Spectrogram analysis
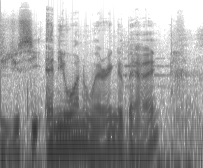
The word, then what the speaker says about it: béret: The béret, with the T at the end, but we don't pronounce it, was originally a hat for sheperds.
